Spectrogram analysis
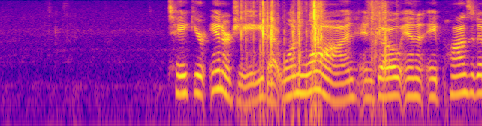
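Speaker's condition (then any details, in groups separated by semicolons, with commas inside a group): No condition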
